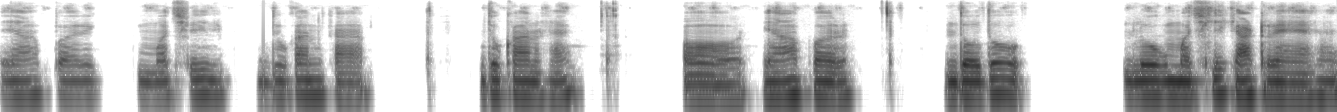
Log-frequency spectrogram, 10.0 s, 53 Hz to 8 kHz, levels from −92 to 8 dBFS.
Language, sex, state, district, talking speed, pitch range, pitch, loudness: Hindi, male, Chhattisgarh, Korba, 100 wpm, 105-115 Hz, 110 Hz, -23 LUFS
